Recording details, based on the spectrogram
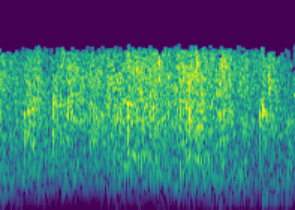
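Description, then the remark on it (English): An audience applauds the people who hold meetings in prisons, with dense, steady clapping that holds at an even, fairly loud level for the whole stretch. No voices break through the crackling wash of hands. “Applause for them.”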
